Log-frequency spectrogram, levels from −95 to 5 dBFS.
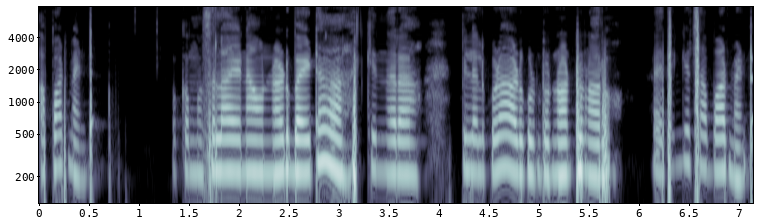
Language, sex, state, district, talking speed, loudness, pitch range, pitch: Telugu, female, Telangana, Nalgonda, 115 wpm, -20 LUFS, 215-230 Hz, 220 Hz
